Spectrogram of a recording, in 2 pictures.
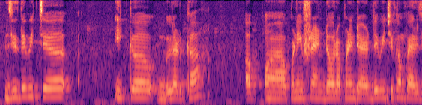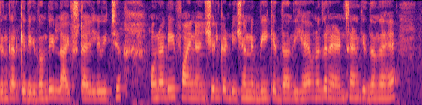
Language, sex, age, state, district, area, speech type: Punjabi, female, 30-45, Punjab, Mohali, rural, spontaneous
